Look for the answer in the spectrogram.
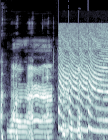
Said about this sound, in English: Ding ding ding ding ding. Mark Fisher bell. Yeah, the Mark Fisher air horn just goes off in the background.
